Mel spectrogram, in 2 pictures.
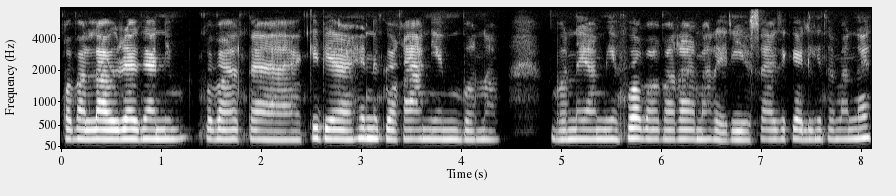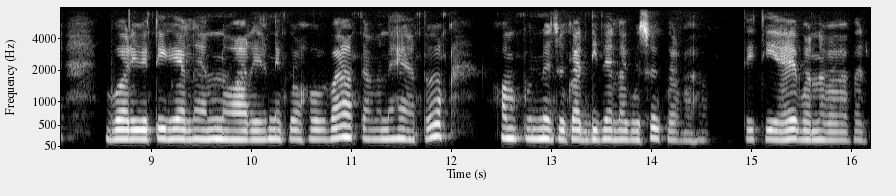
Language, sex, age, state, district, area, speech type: Assamese, female, 60+, Assam, Darrang, rural, spontaneous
